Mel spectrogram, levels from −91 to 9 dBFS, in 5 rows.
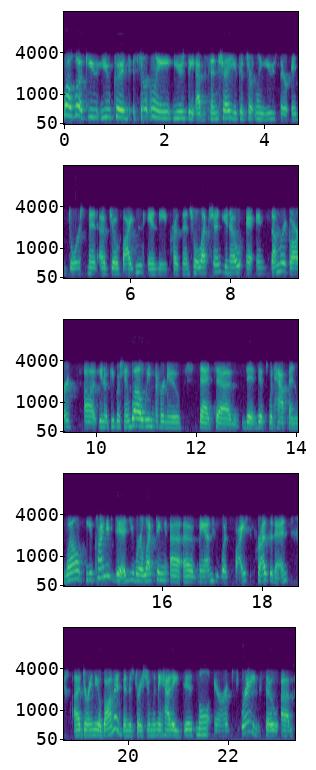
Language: English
